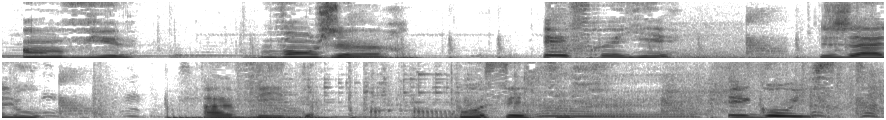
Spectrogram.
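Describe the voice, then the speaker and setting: A woman voices a wise spiritual teacher in an animated film. She speaks calmly and patiently, like a teacher guiding a student. Her voice sits in a middle range, with faint music underneath. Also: mid-range voice. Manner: calm, instructive.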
